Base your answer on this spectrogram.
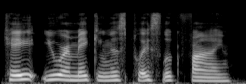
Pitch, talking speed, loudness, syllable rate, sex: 190 Hz, 195 wpm, -18 LUFS, 4.9 syllables/s, female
